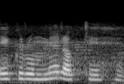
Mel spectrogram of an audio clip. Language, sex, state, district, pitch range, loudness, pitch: Hindi, female, Karnataka, Bangalore, 225-255 Hz, -17 LUFS, 235 Hz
